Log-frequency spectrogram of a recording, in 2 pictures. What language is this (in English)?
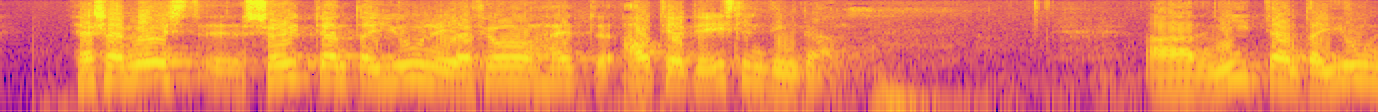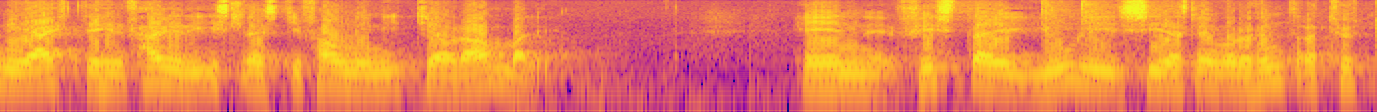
Icelandic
